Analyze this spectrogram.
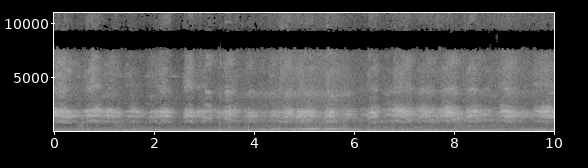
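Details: Crows cawing repeatedly in a busy chorus, harsh calls coming in quick series over ten seconds, with steady hiss and low rumble beneath.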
